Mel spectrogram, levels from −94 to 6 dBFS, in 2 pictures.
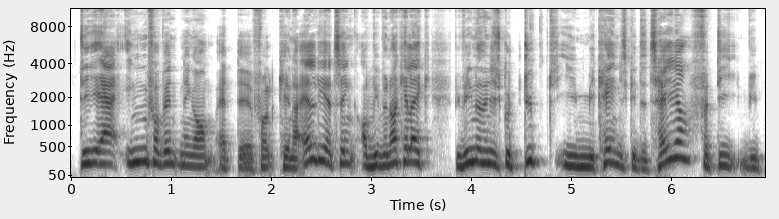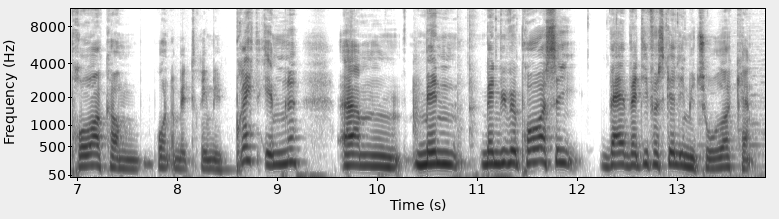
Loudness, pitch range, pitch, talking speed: -19 LUFS, 160-215 Hz, 185 Hz, 220 wpm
